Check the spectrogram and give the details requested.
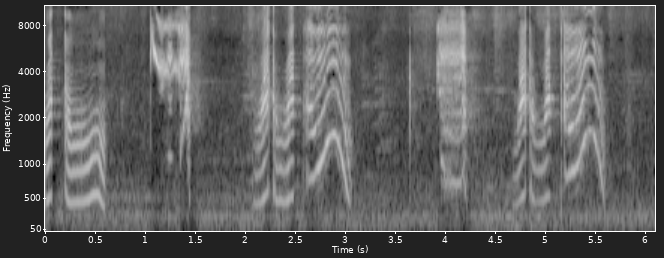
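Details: Ringneck green parrot talking: a run of short, voiced, speech-like syllables with rising and falling pitch, mixed with a few higher squeaky bursts, about eight utterances over six seconds, in a quiet indoor setting.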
